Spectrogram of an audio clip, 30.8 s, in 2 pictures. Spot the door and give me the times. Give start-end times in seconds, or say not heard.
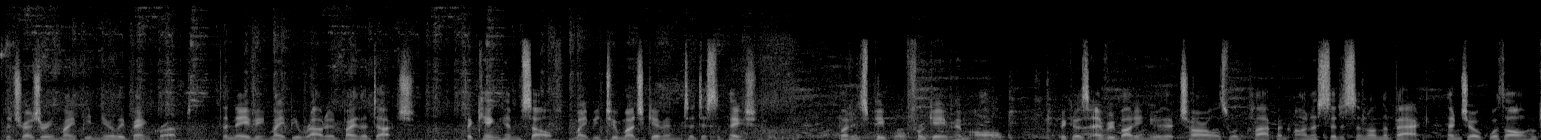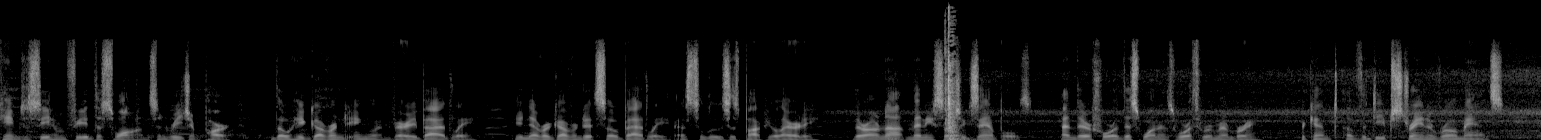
24.2-25.3.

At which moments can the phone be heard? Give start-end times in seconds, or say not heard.
not heard.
